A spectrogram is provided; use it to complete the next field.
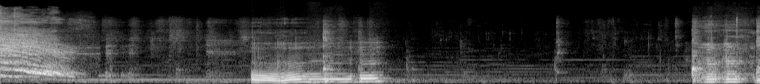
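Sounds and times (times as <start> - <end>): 
person gulping a drink: 2.5 - 4.0, 6.9 - 7.5.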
